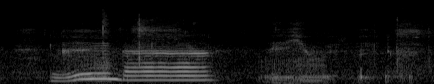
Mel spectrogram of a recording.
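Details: Talking albino pet cat named Husky, living in a home with another cat and two family dogs, gives a long tonal meow that rises, then holds steady for about a second, followed by softer murmurs and faint household noise.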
